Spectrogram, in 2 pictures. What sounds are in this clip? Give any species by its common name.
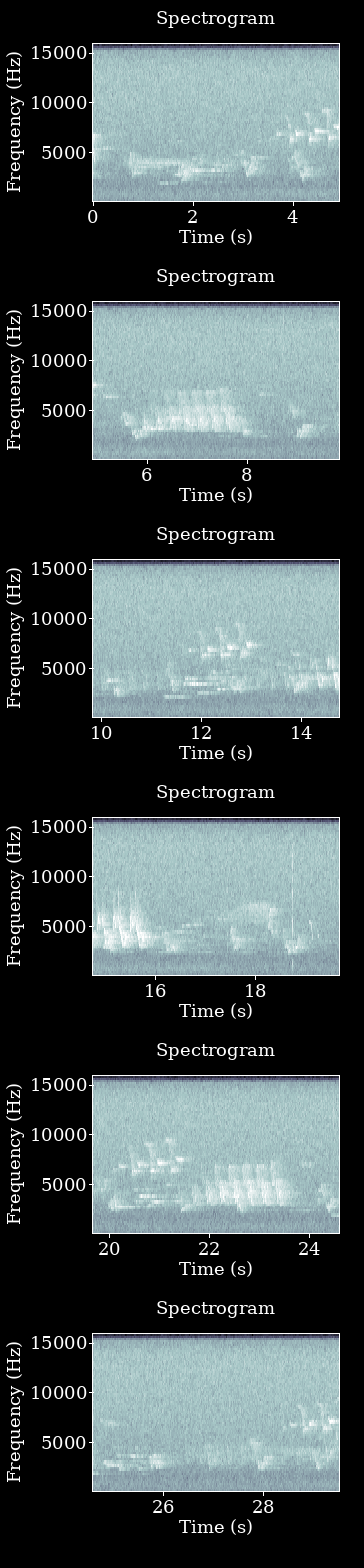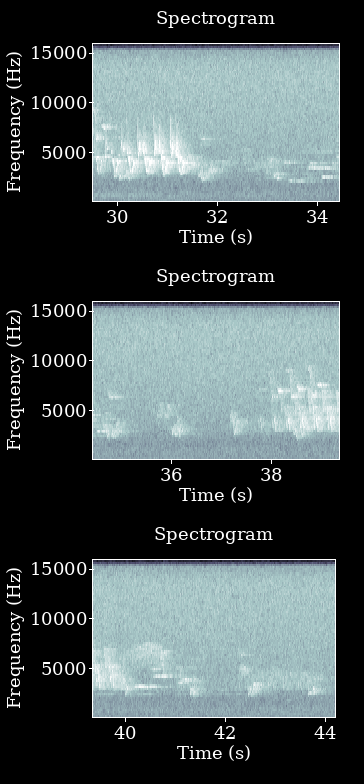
Red-eyed Vireo, Hermit Thrush, Blackburnian Warbler, Ovenbird, Northern Parula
